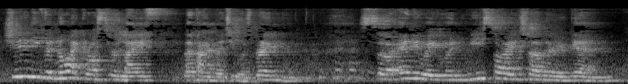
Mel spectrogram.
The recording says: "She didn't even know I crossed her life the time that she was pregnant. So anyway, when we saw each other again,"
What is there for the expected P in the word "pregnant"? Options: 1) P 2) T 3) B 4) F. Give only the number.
3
